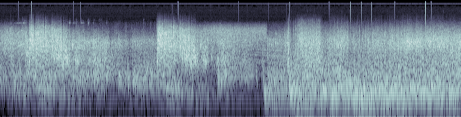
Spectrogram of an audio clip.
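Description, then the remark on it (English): A loud, sustained explosion of a stick of dynamite hurled at a water tower in a courtyard roars with dense, rumbling blast noise that surges in several waves over the whole stretch, with no voices present. “The explosion causes mayhem.”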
